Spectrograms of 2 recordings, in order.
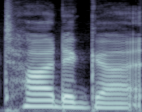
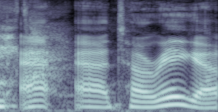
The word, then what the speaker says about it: Tárrega: As if there's an Tárrega, as if there's an accent on the E, but there's no accent, it's on the A, so it's Tárrega.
